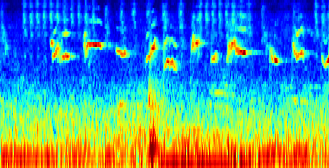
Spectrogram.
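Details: Pet greater green leafbird in its second day of care, beginning to sing; a quick run of varied whistled and slurred chirps, rising and falling notes strung together without pause, low hum beneath.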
